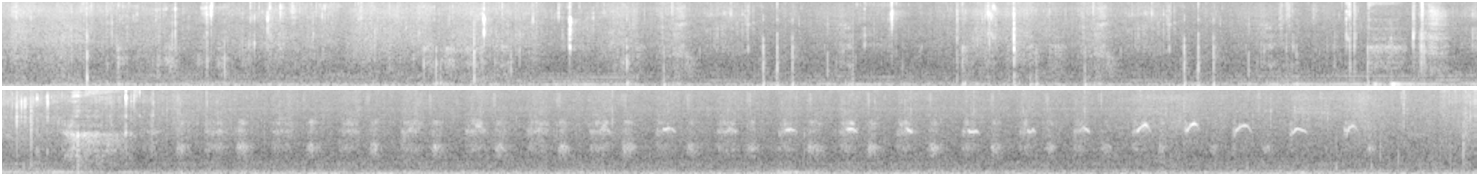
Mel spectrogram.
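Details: Pomeranian dog indoors eating a homemade chicken hearts kebab with bell pepper, no talking: sharp crunchy bites and wet chewing clicks for about ten seconds, then softer, quieter chewing with faint rhythmic ticks and low room rumble.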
